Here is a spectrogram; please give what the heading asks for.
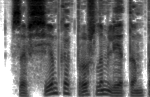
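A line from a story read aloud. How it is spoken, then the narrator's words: Muttered. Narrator (Russian): пробормотал Маркет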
